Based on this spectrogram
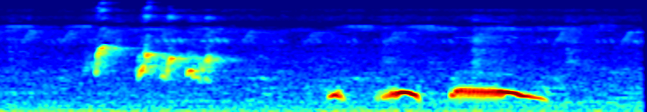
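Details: Spotted dove decoy bird of the big-voiced type, over eight years old, a former wild trapping decoy now trained for ground and branch decoying: a few high chirps, then three short mellow coos ending in a longer falling coo.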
